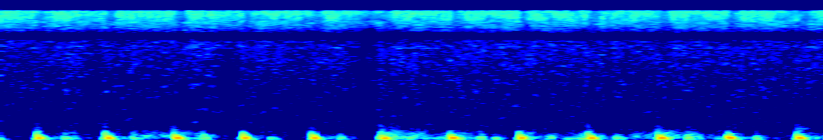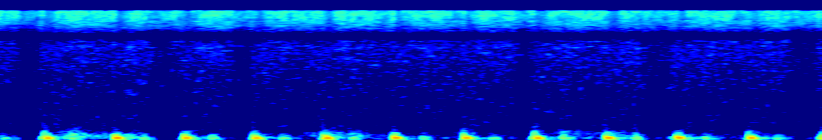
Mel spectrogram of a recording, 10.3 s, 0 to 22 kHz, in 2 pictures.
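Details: Fast, strong, regular heartbeat of about 135–140 per minute, recorded right after nearly 100 jumps in place; sinus tachycardia after exercise.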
